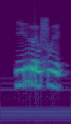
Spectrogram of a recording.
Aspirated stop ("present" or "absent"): absent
